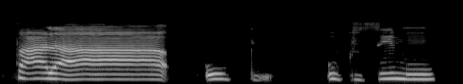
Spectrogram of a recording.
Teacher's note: So it's a blank alif coming after a letter with a fatha on the top. So we have to elongate the lam for about 3 seconds at least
